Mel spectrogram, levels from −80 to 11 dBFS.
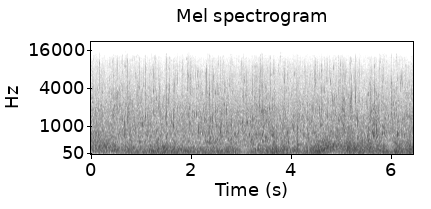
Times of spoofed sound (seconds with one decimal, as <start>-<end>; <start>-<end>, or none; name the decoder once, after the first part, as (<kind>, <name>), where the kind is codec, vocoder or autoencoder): none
